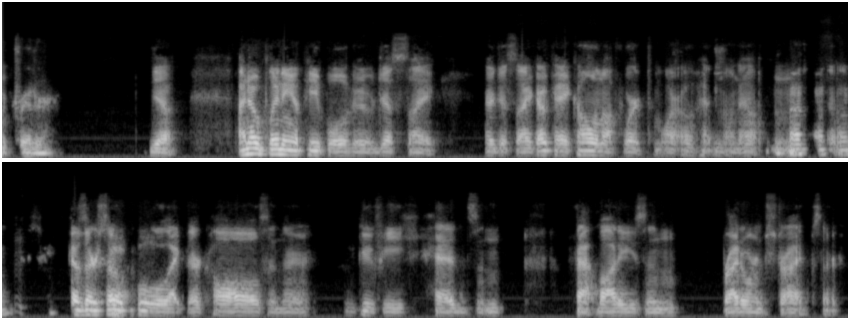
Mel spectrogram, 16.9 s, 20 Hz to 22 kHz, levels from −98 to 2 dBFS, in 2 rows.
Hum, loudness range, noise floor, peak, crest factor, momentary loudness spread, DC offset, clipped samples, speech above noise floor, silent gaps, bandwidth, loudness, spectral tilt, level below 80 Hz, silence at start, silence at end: none; 6 LU; -65 dBFS; -6 dBFS; 20 dB; 16 LU; under 0.1%; under 0.1%; 42 dB; none; 8.8 kHz; -24 LUFS; -7 dB/octave; -58 dBFS; 0 s; 0.1 s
